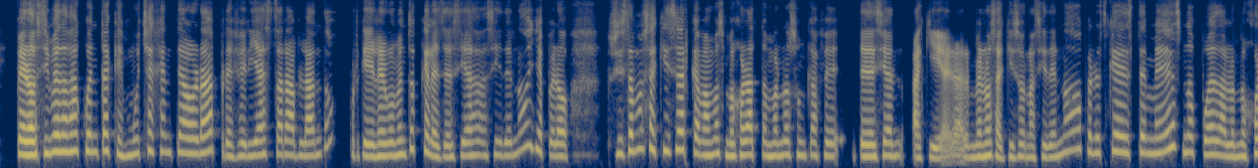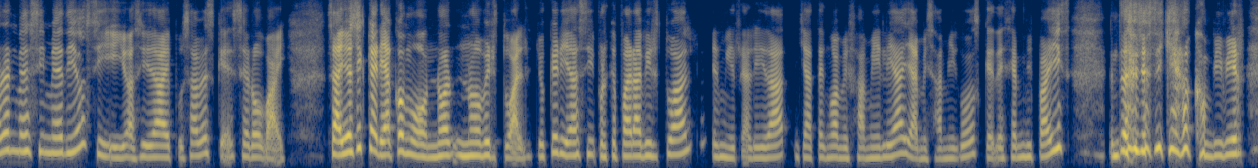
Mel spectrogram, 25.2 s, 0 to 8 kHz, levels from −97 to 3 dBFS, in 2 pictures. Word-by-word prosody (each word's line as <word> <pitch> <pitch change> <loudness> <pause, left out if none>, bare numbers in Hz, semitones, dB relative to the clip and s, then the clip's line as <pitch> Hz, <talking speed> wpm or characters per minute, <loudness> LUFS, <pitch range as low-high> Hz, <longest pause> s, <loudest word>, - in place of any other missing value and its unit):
Pero, 240 -1 +6
sí 270 +1 -3
me 300 - +3
daba 300 +1 +1
cuenta 310 0 -3
que 255 -5 -6
mucha 265 +8 -6
gente 295 -1 -9
ahora 275 +2 +1
prefería 225 -2 -5
estar 250 0 -6
hablando, 235 - -3 0.2
porque 230 -3 -4
en 210 - -2
el 220 - +1
momento 245 +8 -4
que 295 - -1
les 215 -6 -3
decías 220 +3 -5
así 235 0 -10
de: 230 0 -7
"No, 300 - -9
oye, 370 -5 -5
pero, 220 -2 -4 0.4
si 260 - -10
estamos 320 +7 -3
aquí 315 -2 -3
cerca, 330 -4 -2
vamos 250 +2 -4
mejor 230 +2 -2
a 245 - +1
tomarnos 235 0 -6
un 240 - -6
café", 230 -1 -8 0.2
te 215 - -2
decían 220 +1 -2
aquí, 195 -2 -3
eh, - - -4
al - - -5
menos 210 +3 -2
aquí 205 0 -4
son 215 0 -7
así 200 +1 -7
de: 200 +1 -6
"No, 315 +7 -6
pero, 290 -3 -5
es 275 - -15
que 300 -2 -2
este 280 +1 -6
mes 290 +7 -4
no 285 -1 -5
puedo, 250 -2 -3
a - - -3
lo 215 - -3
mejor 215 +7 -1
en 320 -1 +2
mes 300 0 0
y 290 - -4
medio 275 +4 +2
si, 215 -7 -3
y - - -5
yo 205 - -1
así 195 +2 -4
de: 205 - 0
"Ay, 205 -1 +4
pues, 185 - -12
¿sabes 245 +4 -3
qué?, 220 - -7
cero, 205 -2 -3
bye". - - +1
O - - -20
sea, 250 -2 +10
yo 290 +3 +10
sí 365 - +4
quería 275 -9 +8
como 250 -8 +5
no 225 +4 +4
no 230 0 +2
virtual, 200 -2 0
yo 210 - -5
quería 240 -5 +2
sí, 250 +1 -8
porque 220 -1 -4
para 225 0 +4
virtual 250 - 0 0.2
en 210 - -6
mi 190 -2 -5
realidad 190 +5 -2
ya 200 -2 -5
tengo 200 0 -7
a - - 0
mi 180 - -6
familia 190 +7 -2
y 255 - -2
a - - +2
mis 175 -1 -11
amigos 180 +8 -7
que 185 - -6
dejen 195 +2 -5
mi 210 - -3
país. 280 - +2 0.4
Entonces, 295 +10 +9
yo 305 - +10
sí 370 +2 +6
quiero 340 +1 +6
convivir 240 +4 +3
235 Hz, 255 wpm, -22 LUFS, 210-275 Hz, 0.4 s, sea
